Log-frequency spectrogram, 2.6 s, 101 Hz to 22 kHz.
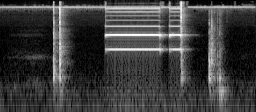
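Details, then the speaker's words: Power Walker Basic STL 1000 (600 W) home UPS, held button switched on with no load; two clicks, then a single clean high beep of about half a second and more clicks, confirming power-on. "and then you get a blue light come on which says it's now providing power."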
